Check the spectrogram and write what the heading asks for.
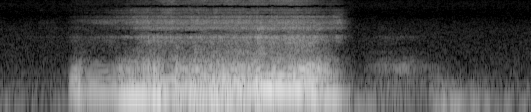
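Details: Hard snore: one loud, harsh, low rumbling snore lasting about two seconds, then quiet; heavy snoring.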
